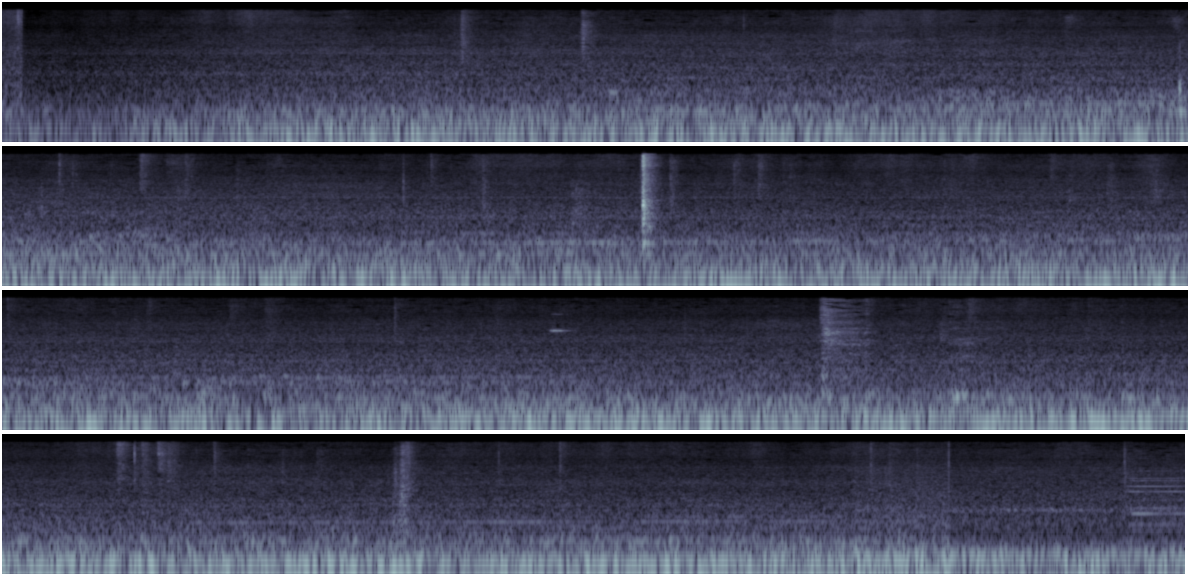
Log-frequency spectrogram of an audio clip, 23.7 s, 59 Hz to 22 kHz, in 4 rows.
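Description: E5 series Shinkansen heard from inside the passenger cabin as it pulls out of the station: a steady low rumble with a faint whine that rises slowly in pitch as the train gathers speed, and a few light clicks. Background music comes in near the end.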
